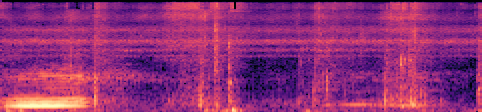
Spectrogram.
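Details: Narrow-mouthed frog calling loudly along a creek at night in Thailand: one short, steady, low droning note with stacked harmonics, then a faint second note amid night insect noise.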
